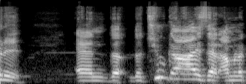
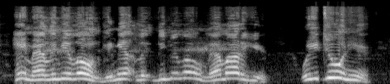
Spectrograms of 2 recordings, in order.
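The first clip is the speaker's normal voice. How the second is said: play-acted, sincere, earnest, heartfelt tone; 4 semitones higher than usual. Retelling Jensen telling the cameraman to leave him alone: imitating Jensen's sincere voice. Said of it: "the sincerity in his voice".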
